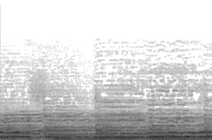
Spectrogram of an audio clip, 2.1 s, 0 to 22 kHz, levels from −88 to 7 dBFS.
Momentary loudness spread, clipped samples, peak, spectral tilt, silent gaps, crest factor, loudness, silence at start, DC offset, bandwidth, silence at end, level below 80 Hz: 3 LU; under 0.1%; -4 dBFS; -5.5 dB/octave; none; 12 dB; -17 LUFS; 0 s; under 0.1%; 12 kHz; 0 s; -54 dBFS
